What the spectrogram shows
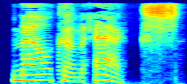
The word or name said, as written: Malcolm X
